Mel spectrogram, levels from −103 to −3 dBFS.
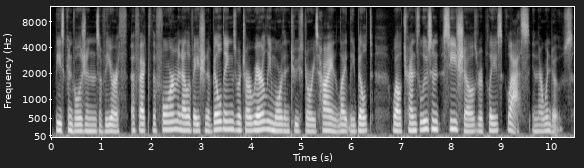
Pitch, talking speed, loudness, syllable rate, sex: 180 Hz, 185 wpm, -18 LUFS, 5.2 syllables/s, female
